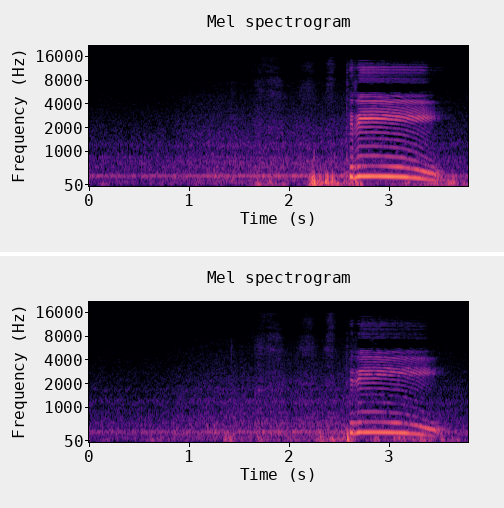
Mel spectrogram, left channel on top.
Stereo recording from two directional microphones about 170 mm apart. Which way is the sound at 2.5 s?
40° left (ahead or behind).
